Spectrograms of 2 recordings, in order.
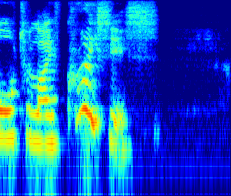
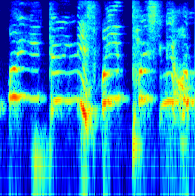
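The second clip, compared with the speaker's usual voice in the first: mocking people; 3 dB louder, faster than usual. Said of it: "suddenly people are like".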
